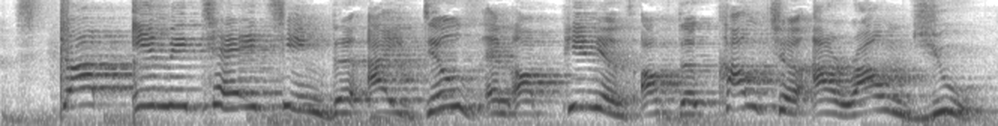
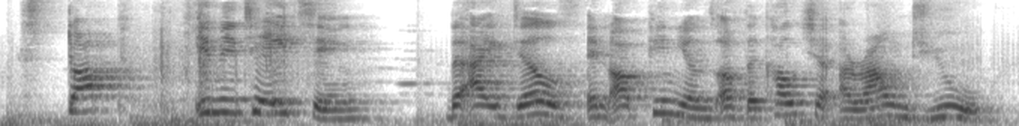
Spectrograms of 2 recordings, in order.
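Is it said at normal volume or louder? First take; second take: louder; normal. First: It is said noticeably louder. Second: It is said at normal volume.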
